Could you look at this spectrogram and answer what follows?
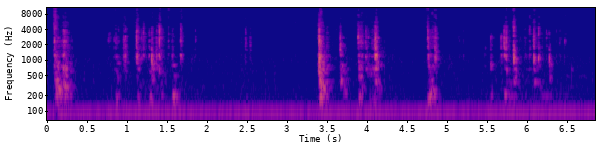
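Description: Computer keyboard keys clicking in short bursts of typing, with a faint steady low hum underneath.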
